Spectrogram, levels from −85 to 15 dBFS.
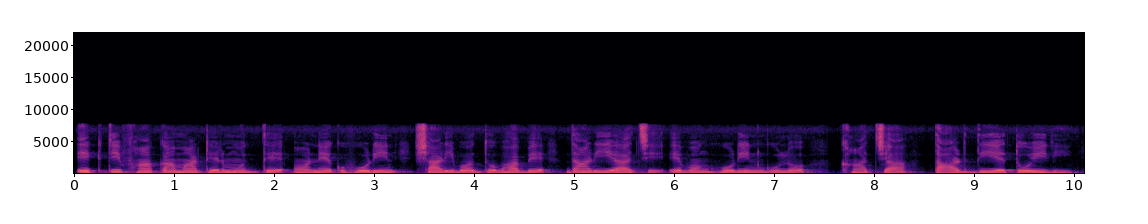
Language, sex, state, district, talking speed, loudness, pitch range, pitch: Bengali, female, West Bengal, Jalpaiguri, 90 wpm, -29 LUFS, 210-245 Hz, 225 Hz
